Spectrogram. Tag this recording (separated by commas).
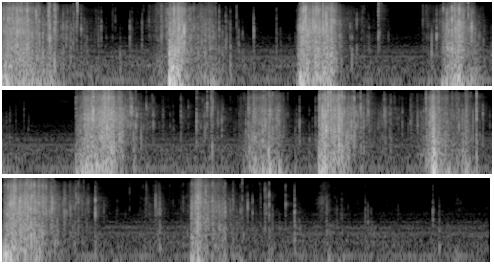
crinkling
